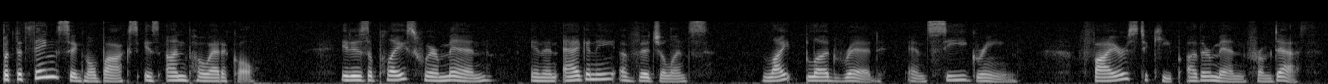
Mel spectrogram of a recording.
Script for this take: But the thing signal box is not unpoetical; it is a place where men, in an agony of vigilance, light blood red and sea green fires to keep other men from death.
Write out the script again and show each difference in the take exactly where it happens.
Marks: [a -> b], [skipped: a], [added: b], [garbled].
But the thing signal box is [skipped: not] unpoetical; it is a place where men, in an agony of vigilance, light blood red and sea green fires to keep other men from death.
